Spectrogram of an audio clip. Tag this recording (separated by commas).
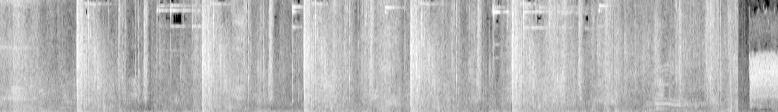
Speech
